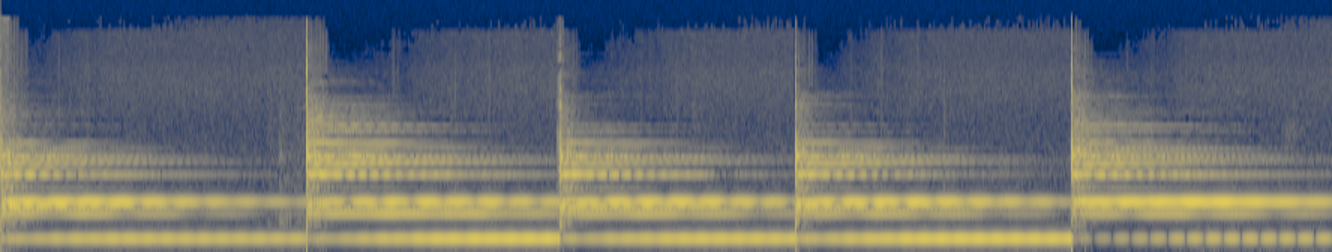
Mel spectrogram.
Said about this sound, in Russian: Мы можем в качестве образца предложить послушать удары в архаичный колокольчик XII века, который записан в одном из музеев. Ну, давайте послушаем.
